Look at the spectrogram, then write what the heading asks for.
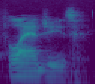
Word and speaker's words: phalanges: If the court needs pronunciation, it's pronounced phalanges. Phalanges?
